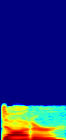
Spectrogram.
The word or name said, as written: dodder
